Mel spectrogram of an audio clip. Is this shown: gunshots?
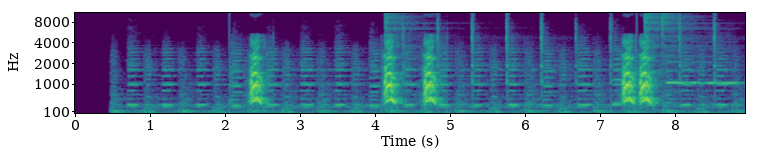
no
